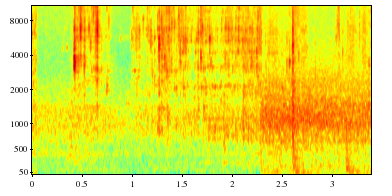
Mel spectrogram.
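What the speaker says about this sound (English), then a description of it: "So let's fill up my bottle." Water running and splashing as a bottle is filled for a Nerf Super Soaker, a close trickling flow with a few drips that swells into a steadier pour toward the end.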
